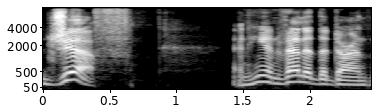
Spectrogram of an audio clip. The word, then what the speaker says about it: GIF: despite the fact that Steve Wilhite who created the graphics interchange format said in 2013 that it's pronounced jiff and he invented the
